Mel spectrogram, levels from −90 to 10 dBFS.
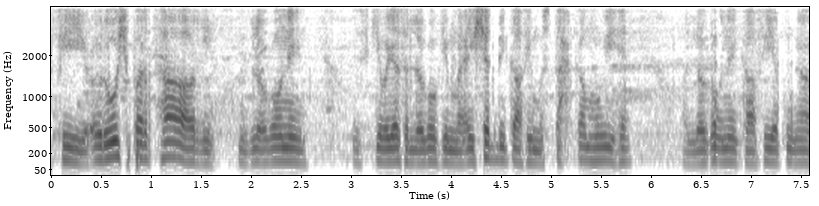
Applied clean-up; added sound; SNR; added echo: none; none; none; none.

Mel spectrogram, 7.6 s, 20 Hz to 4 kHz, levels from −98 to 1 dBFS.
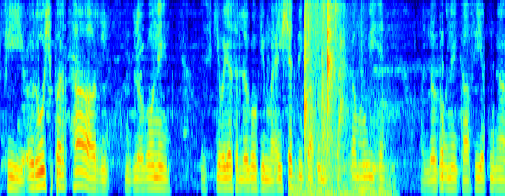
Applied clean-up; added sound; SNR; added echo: none; Splash, splatter; 0 dB; none.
